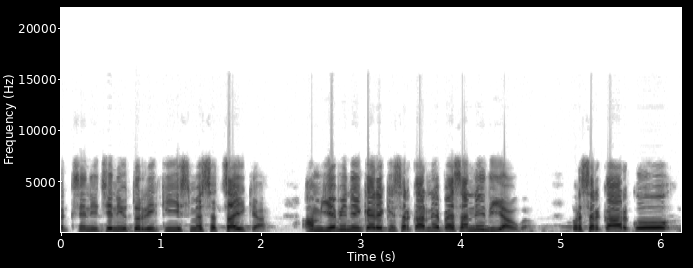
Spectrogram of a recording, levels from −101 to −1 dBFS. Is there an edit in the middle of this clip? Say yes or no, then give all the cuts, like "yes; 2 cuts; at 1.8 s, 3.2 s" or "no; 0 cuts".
no; 0 cuts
